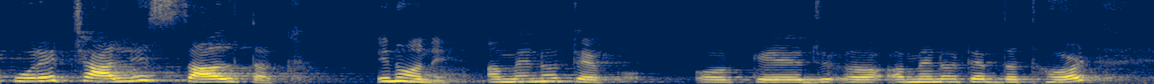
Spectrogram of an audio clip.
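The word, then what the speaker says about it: Amenhotep III: अमेनहोटेप the third, Tut's father और grandfather. अच्छा, ये लिखा है अमेनहोटेप 3 लिखा है, इसको ऐसे प्रोनाउंस नहीं करते हैं, इसको कहते हैं अमेनहोटेप the third, the fourth, the second,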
